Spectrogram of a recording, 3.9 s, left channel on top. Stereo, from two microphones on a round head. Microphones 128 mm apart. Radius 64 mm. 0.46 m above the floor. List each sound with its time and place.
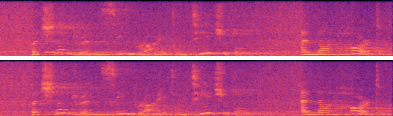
0.3 s a woman speaking: 70° right (ahead or behind), 4 m; by 3.8 s 45° right (ahead or behind), 2.5 m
